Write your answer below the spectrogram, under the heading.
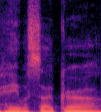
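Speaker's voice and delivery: deep, smooth, suave cool-guy voice. Retelling how a friend's high voice changed: imitating a suave deep voice. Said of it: "his high voice turned to".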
